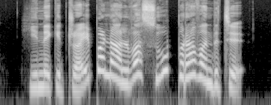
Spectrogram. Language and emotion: Tamil, happy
